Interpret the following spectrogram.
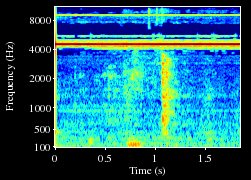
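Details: Kent RO water purifier: piercing, unbroken high-pitched warning beep with nothing else running; cause suspected, not confirmed.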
